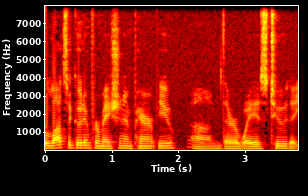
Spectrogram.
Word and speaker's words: ParentVUE: be sent so that's parent view this is also called the parent portal there is an app called parent view it's spelled uh parent and then it's v u e that's available in both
